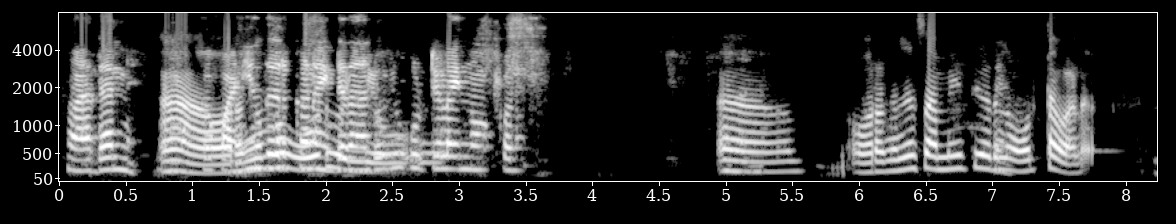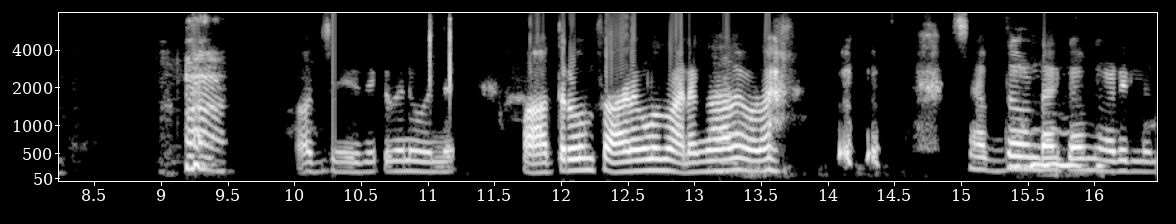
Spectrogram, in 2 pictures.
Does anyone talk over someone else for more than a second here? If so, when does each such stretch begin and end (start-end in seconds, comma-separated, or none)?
0.9-2.5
